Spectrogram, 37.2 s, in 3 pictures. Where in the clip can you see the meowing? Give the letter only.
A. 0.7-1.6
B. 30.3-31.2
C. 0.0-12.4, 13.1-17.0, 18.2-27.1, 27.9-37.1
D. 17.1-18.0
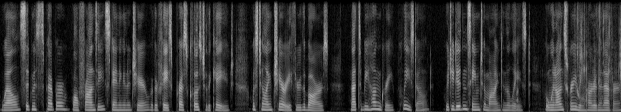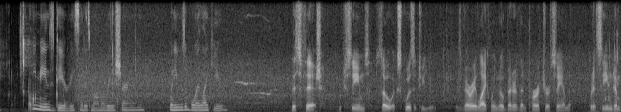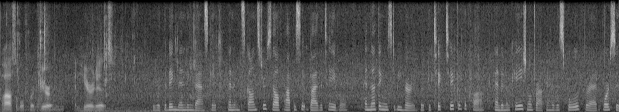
D.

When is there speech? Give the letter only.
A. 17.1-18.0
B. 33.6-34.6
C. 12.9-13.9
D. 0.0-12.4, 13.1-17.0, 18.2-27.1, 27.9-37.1
D.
